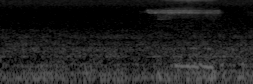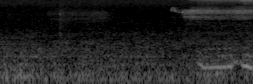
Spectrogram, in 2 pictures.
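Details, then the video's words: Smokey, a cat who snores when he sleeps: two softer snore breaths a few seconds apart, each a thin hiss with a faint low whistling tone, the second slightly louder, over steady background hum. "Snoring Cat"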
